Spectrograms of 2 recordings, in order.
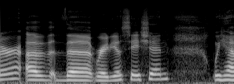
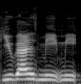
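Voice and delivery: ordinary talk, nothing marked

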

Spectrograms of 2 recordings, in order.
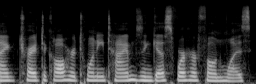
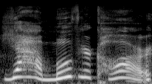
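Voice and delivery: high, drawn-out order; slow, pitched-up mock impatience; retold exasperated demand; 7 semitones higher, much slower than usual. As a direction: stretch it like stating the obvious. Acts out her parking demand.

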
